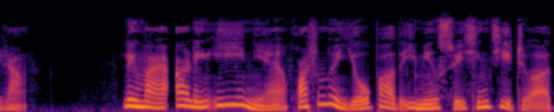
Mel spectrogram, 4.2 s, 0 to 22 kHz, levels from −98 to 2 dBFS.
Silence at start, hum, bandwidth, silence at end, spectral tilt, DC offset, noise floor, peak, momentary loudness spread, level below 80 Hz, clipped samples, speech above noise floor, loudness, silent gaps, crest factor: 0 s; none; 11.5 kHz; 0 s; -7 dB/octave; under 0.1%; -73 dBFS; -16 dBFS; 6 LU; -64 dBFS; under 0.1%; 42 dB; -31 LUFS; none; 16 dB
